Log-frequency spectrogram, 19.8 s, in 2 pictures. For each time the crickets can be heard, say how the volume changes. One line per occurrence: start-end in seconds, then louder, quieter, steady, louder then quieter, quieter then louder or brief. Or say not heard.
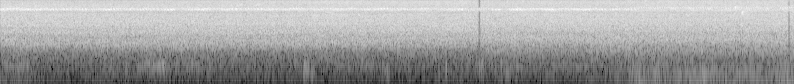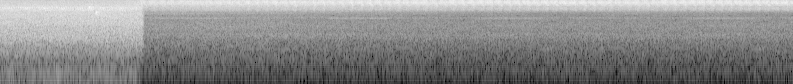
0.0-19.7 steady.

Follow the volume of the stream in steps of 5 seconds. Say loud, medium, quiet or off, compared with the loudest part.
loud, loud, loud, off.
